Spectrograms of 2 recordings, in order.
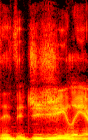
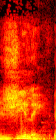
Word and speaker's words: Gigli: Much like Ben Affleck, I'm gonna have to insist that you do the soft G. It's GIGLI. It rhymes with really. – GIGLI.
